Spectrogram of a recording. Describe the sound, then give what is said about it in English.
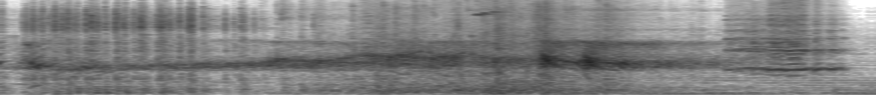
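A heavy door is forced open with a long, loud grinding screech of metal scraping, straining steadily for several seconds before a final harsher scrape. “Help me with this door, Mr.”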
